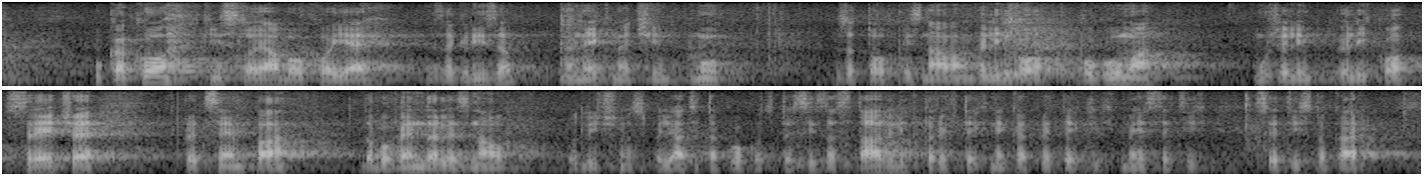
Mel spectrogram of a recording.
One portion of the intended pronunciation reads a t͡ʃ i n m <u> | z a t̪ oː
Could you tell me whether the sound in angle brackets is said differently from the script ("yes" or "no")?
no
